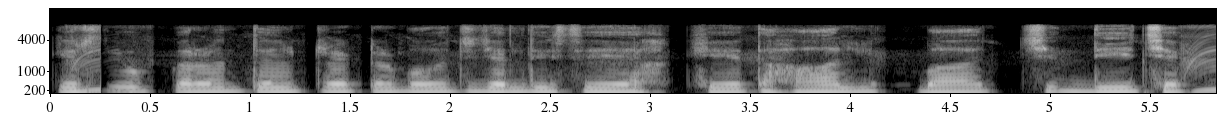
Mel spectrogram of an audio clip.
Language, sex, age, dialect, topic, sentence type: Magahi, male, 18-24, Northeastern/Surjapuri, agriculture, statement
